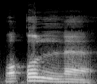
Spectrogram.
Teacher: لام ساکن کو ہلانا نہیں ہے، قاف مستعلیہ ہے، پر پڑھا جائے گا۔ نہ، ہا ساکن ہے، اس کو بھی ہلانا نہیں۔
